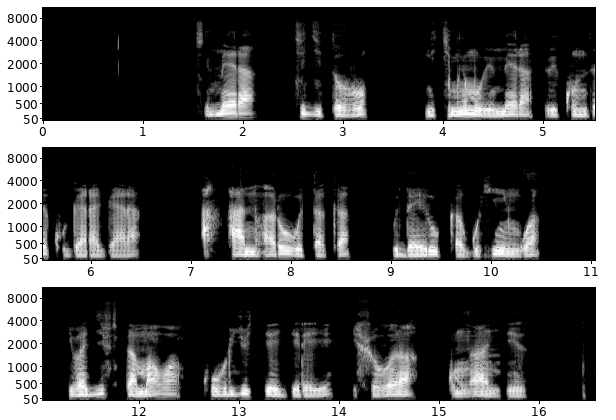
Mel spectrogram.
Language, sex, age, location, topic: Kinyarwanda, male, 18-24, Kigali, health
